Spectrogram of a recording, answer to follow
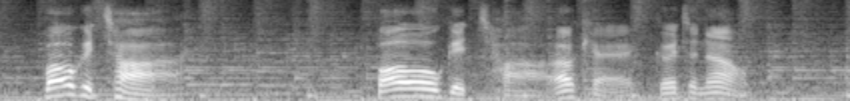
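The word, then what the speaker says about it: Bogotá: And the other is pronounced Bogota.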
